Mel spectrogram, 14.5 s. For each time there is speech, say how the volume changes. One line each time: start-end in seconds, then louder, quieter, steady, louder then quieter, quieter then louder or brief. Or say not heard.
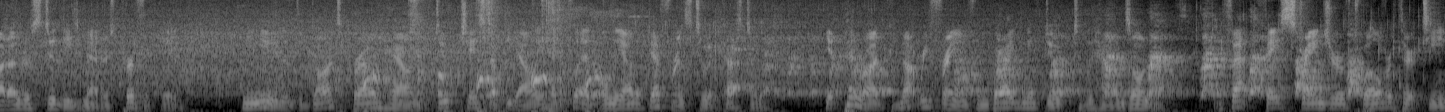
0.0-14.4 steady.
